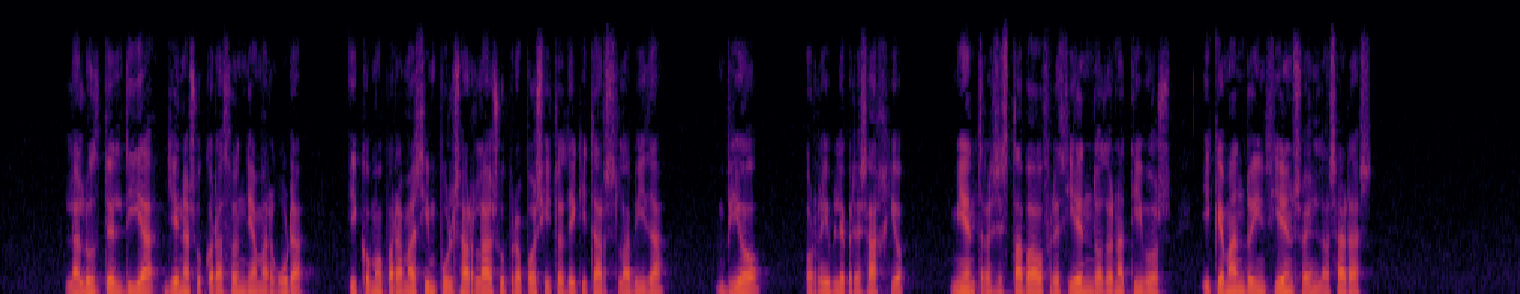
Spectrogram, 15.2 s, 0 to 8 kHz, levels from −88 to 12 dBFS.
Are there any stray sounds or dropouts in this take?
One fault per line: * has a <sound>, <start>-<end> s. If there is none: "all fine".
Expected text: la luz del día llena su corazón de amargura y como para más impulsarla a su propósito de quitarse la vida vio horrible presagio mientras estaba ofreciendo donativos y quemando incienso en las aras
all fine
